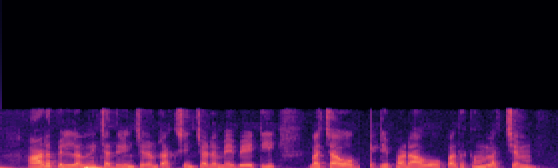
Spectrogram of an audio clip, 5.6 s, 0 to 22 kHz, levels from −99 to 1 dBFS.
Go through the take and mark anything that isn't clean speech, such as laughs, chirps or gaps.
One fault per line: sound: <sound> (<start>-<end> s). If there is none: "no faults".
sound: dropout (3.6-3.7 s)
